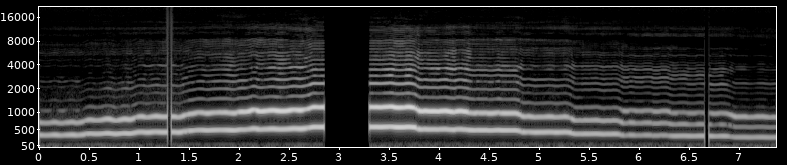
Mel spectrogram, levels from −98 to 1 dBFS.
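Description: At 1.28 s the music drops out for about 39 ms, a gap at a join of encoded pieces: encoder start delay and end padding left untrimmed, with smeared edges. The music then stops dead at 2.84 s for about 446 ms before resuming where it left off, most likely a playback stall from the player running dry. From 3.31 to 6.31 s there's time-compressed catch-up, playing 1.1 times faster at normal pitch as small slices get cut and cross-faded. Another join gap opens at 6.65 s, about 45 ms this time.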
